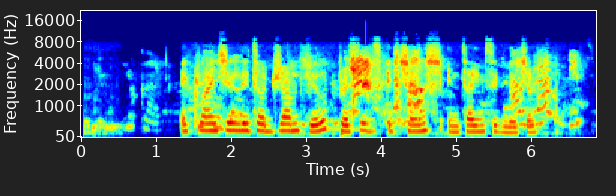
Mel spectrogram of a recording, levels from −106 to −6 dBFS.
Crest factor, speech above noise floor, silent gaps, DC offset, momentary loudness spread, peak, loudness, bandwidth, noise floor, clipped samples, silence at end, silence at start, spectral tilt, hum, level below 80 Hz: 22 dB; 37 dB; none; under 0.1%; 14 LU; 0 dBFS; -19 LUFS; 9.2 kHz; -57 dBFS; under 0.1%; 0.2 s; 0.05 s; -3.5 dB/octave; none; -70 dBFS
